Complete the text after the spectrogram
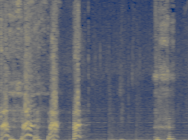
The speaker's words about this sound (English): One of these dogs were fucking barking, dude. I couldn't fucking focus.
